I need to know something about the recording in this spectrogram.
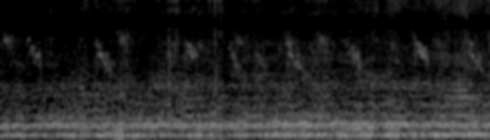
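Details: Continuous buzzing of worker bees streaming in and out of a feral honey bee colony, an even, unbroken low hum with repeated faint flyby whines above it.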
